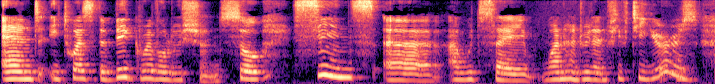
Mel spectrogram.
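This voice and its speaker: Somewhat breathy woman's voice in a French accent, medium pitch, ordinary pitch variation, very slow pace, hardly any pauses. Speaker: science expert guest. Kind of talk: podcast interview, explaining science. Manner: hesitant, many fillers.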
